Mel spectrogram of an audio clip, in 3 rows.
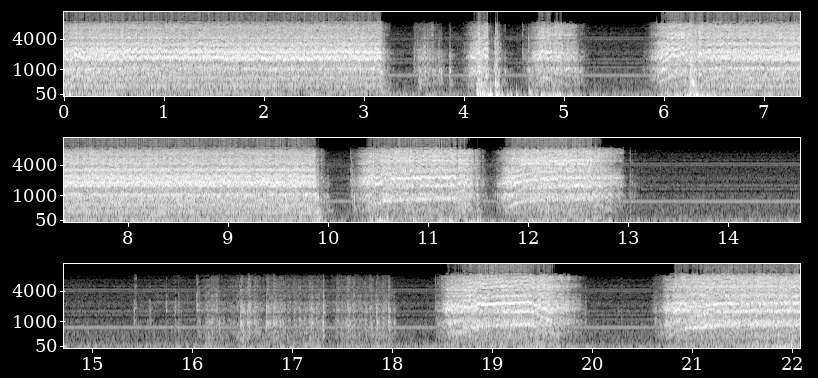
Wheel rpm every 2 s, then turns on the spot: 160, 80, 40, 150, 130, 130, 60, 0, 20, 90, 110.
16-18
